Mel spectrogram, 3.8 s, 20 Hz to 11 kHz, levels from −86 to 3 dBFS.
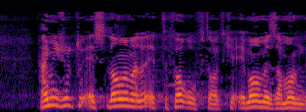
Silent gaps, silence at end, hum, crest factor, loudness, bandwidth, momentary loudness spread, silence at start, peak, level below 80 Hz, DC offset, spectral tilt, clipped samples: none; 0 s; none; 18 dB; -26 LUFS; 8 kHz; 8 LU; 0.5 s; -8 dBFS; -72 dBFS; under 0.1%; -5.5 dB/octave; under 0.1%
